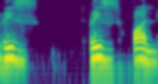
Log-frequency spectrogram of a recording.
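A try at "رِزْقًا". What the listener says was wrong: Hilangkan anginnya, bukan riz. Rizkon. Ya, jangan sampai ya.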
